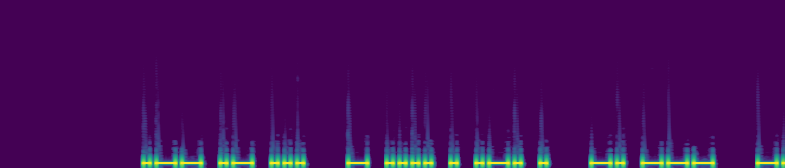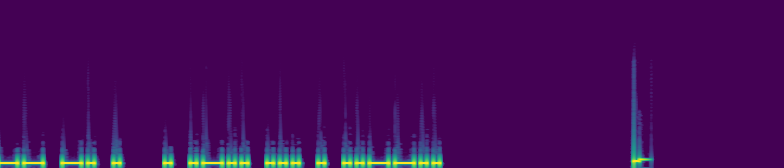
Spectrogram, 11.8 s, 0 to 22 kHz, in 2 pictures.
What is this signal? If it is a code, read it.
Morse code, heard as a keyed tone, about 25 wpm, 700 Hz. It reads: WAS THERE NO ONE ELSE?
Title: Sentences from Top 800 Words 25wpm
